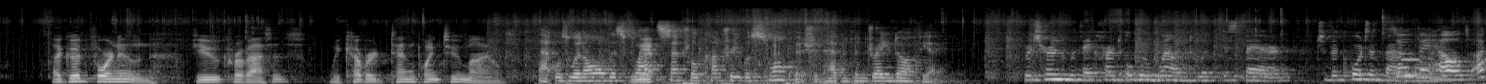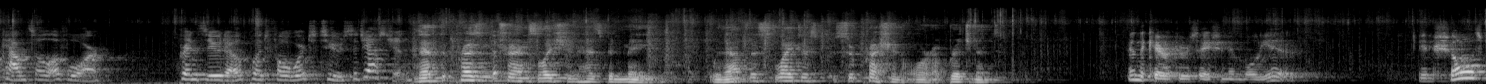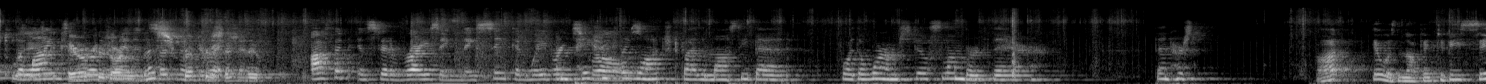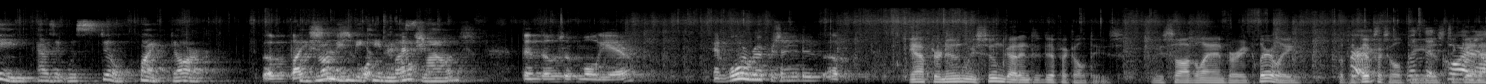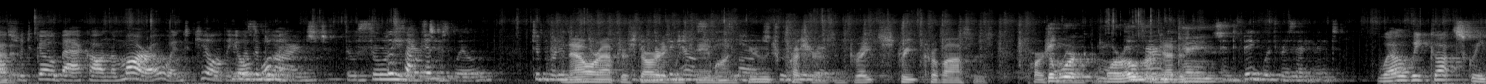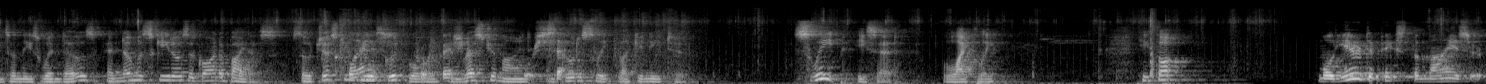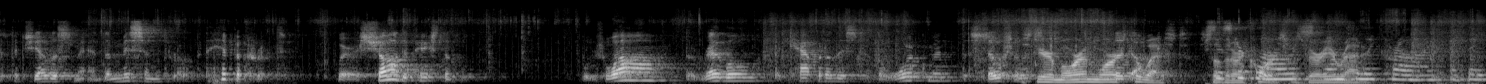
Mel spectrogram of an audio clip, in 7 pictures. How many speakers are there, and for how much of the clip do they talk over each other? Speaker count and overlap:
9, about 23%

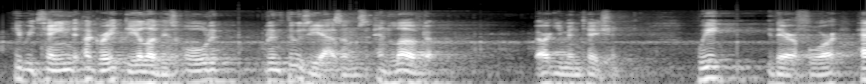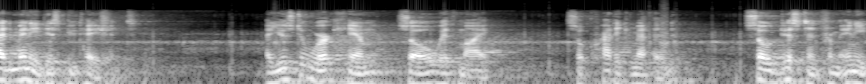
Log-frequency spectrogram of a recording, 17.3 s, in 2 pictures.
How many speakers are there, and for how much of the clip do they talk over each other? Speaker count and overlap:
1, no overlap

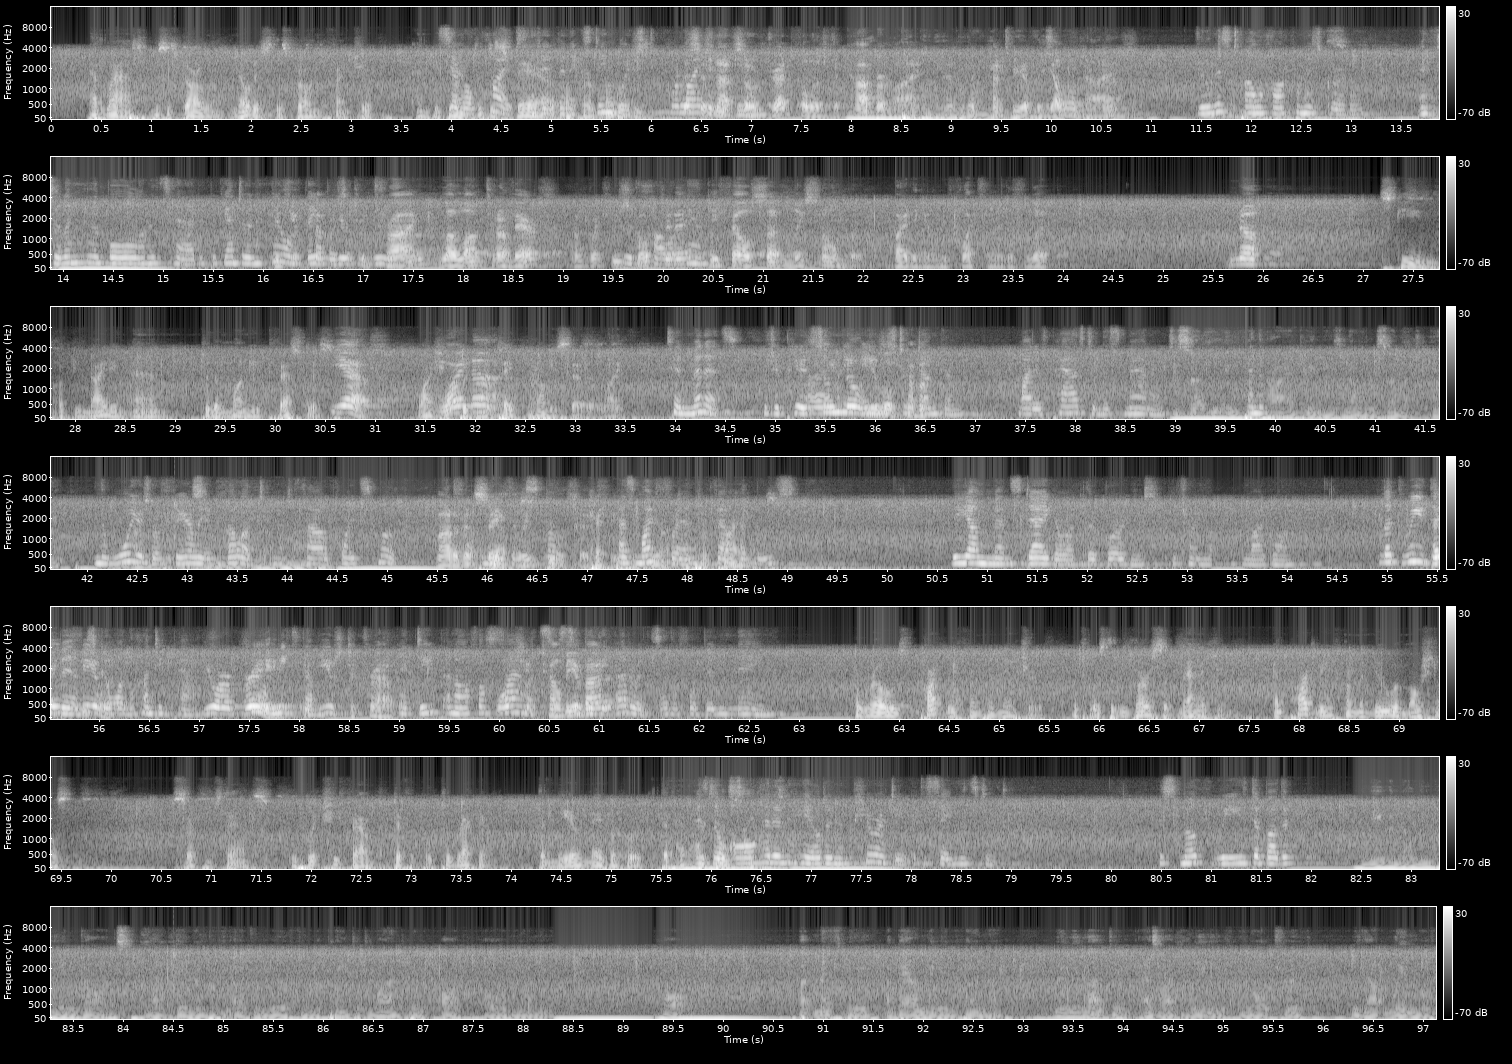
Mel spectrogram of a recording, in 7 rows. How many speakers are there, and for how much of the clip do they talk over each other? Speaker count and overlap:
4, about 31%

